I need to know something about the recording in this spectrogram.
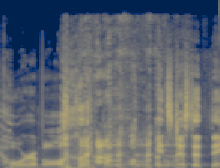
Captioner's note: board members laughing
